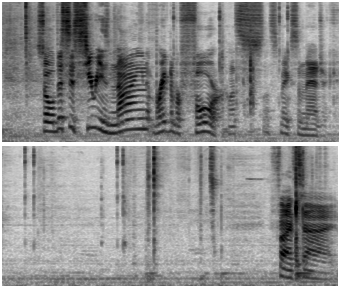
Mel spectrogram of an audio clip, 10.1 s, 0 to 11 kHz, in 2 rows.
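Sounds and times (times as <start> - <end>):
computer mouse clicks: 5.4 - 5.7, 6.5 - 8.6
computer keyboard clicks: 6.5 - 8.4.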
